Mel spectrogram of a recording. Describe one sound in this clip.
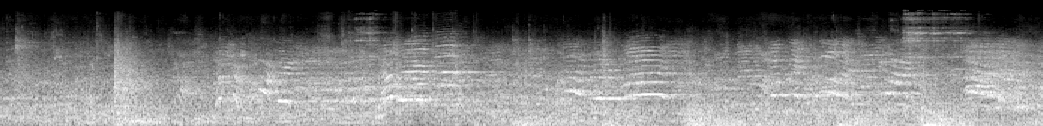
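A gymnast swings on a bar with creaks and thuds.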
